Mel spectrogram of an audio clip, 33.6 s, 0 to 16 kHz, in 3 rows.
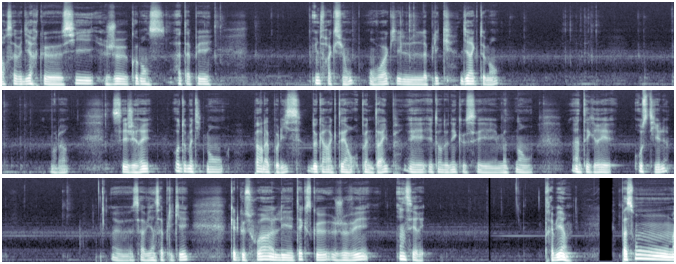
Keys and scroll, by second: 3.7 space, 6.8 space, 9.4 space, 13.0 space.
